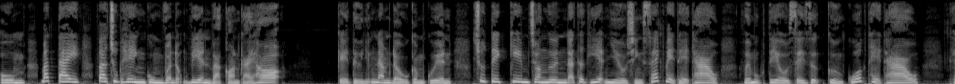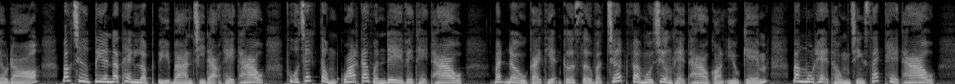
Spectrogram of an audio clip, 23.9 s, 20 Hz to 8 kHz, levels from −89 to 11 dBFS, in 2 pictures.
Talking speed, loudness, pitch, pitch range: 230 wpm, -24 LUFS, 215 Hz, 190-265 Hz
